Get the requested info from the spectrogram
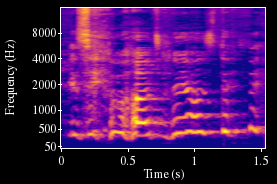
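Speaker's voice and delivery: laughing plea to the crying co-wife to smile; laughing coax. Real, not acted. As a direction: laugh her into laughing along. Coaxing her to laugh.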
